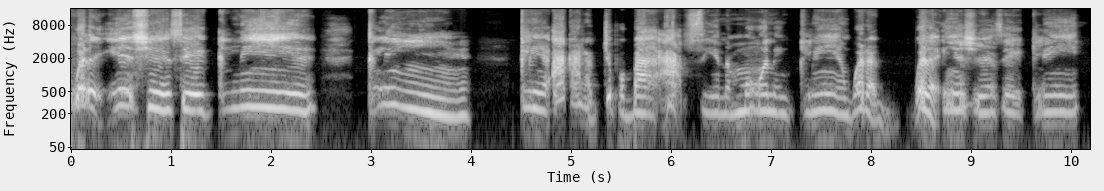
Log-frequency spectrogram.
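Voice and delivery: high, loud hammed-up sobbing plea; wife mock-crying at Glenn over the insurance; mock crying wail. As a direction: wail the question like a fake cry. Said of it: "That's how she said it".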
